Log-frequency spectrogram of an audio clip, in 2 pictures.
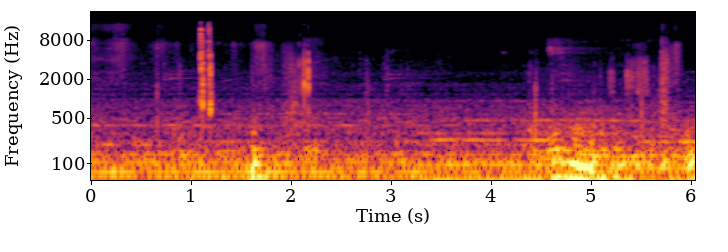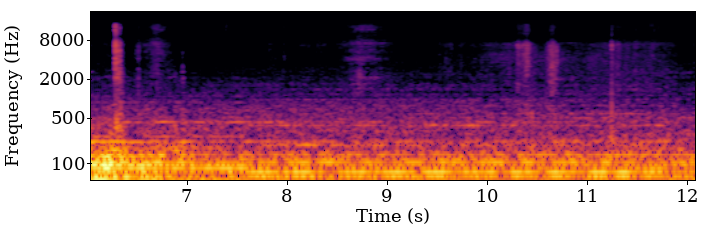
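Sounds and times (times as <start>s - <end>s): road rumble inside car: 0.0s - 12.0s
sharp clicks: 1.1s - 1.3s.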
